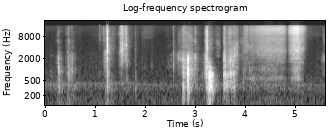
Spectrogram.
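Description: A hand turns the pages of a large white printed paper brochure lying open on a table and sweeps its fingertips across the paper. Quiet, crisp rustles and sharper crinkly snaps of turning pages are followed by a steady, bright brushing hiss and a final soft swish of paper.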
